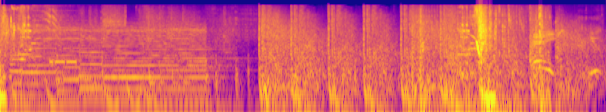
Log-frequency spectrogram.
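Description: Dense gunfire in the Roblox game Arsenal rattles loudly and fast over game music and effects, in bursts that keep going for several seconds.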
